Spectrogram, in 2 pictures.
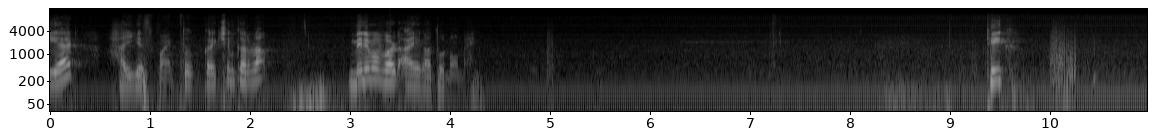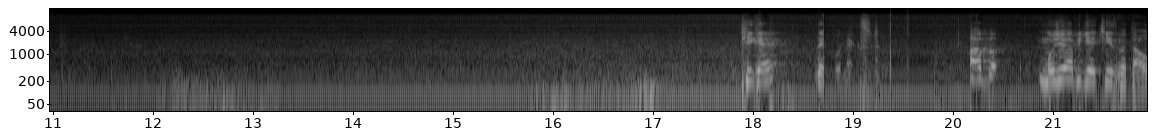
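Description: A man lectures calmly through a close microphone, with pauses.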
